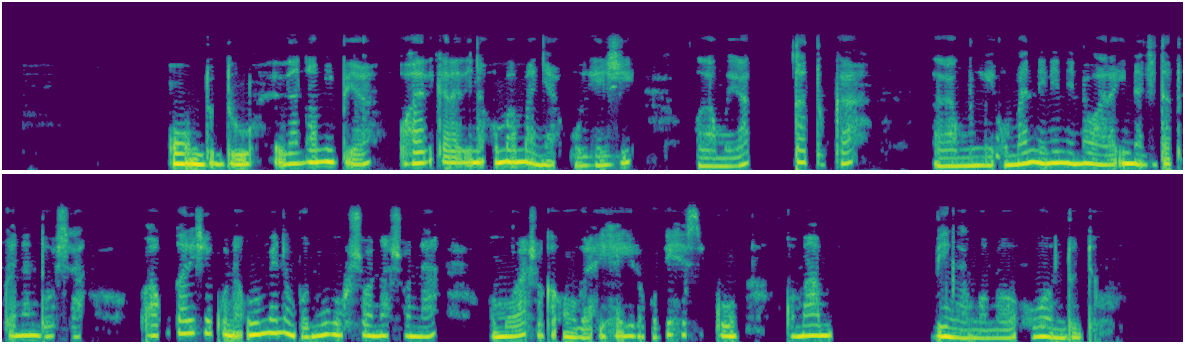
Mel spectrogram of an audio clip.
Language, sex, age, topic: Oshiwambo, female, 18-24, agriculture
